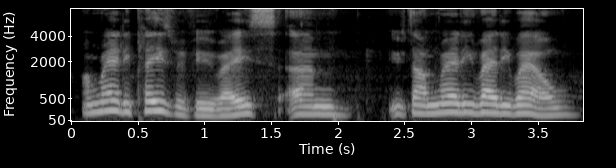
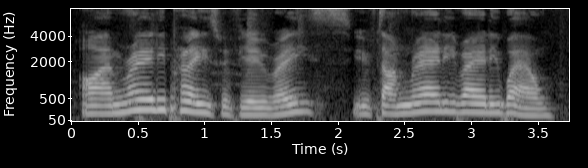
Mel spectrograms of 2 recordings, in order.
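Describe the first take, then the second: First: It is said in a flat, low voice. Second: It is said in a higher, livelier voice.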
